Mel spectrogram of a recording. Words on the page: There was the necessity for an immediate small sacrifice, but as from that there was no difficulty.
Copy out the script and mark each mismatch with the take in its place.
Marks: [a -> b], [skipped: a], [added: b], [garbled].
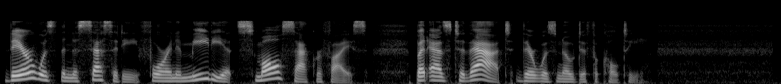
There was the necessity for an immediate small sacrifice, but as [from -> to] that there was no difficulty.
